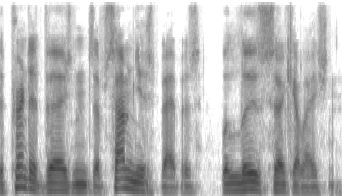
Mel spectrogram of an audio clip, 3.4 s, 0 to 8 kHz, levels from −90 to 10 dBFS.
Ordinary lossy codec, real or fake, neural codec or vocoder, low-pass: AAC, 48 kbps; fake; vocoder, 44.1 kHz, 128 mel bands every 256 samples, BigVGAN v2; 7.2 kHz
